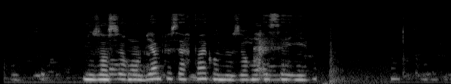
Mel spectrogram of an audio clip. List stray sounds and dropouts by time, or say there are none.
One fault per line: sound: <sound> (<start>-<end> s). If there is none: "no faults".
sound: thud (3.2-3.7 s)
